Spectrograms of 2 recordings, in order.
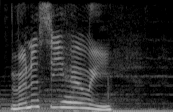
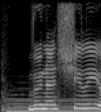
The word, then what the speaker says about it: lunacyhilly: My name Luny Hely. But I think most people uh either add or add or remove a letter. So a lot of people accidentally call me Luna Chili or Luna Chili, which is not quite right.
